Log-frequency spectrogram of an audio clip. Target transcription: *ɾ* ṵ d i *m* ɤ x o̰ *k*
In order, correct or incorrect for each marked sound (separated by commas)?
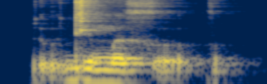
correct, correct, correct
